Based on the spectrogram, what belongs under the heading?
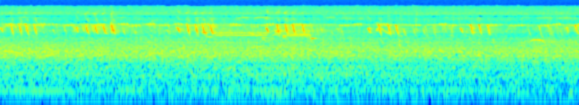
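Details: Eastern kingbird calling in several quick bursts of high, stuttering notes across the recording, with a constant low hum of traffic or machinery in the background.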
